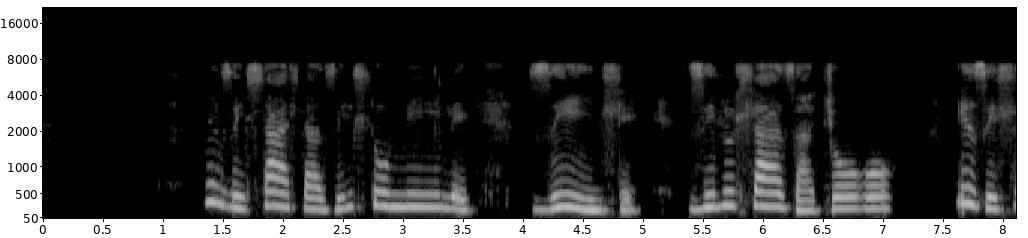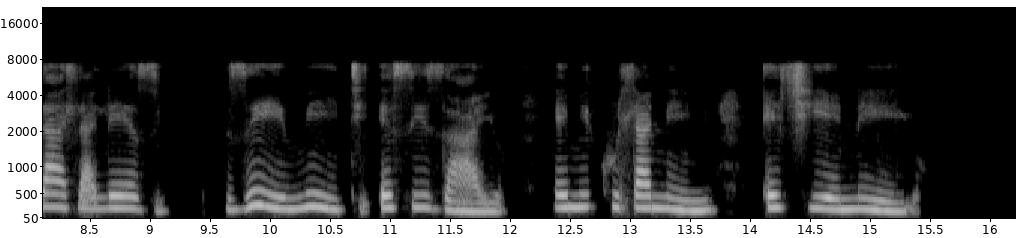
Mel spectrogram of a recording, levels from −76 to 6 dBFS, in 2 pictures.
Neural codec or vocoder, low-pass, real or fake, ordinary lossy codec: none; 7.2 kHz; real; AAC, 48 kbps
